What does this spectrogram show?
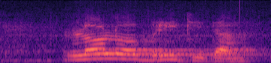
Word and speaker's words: Lollobrigida: All right, #1, how does Gina pronounce her last name? Lollobrigida.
